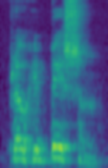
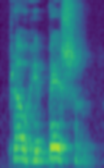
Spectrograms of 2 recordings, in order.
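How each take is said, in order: Both takes have the same delivery.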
